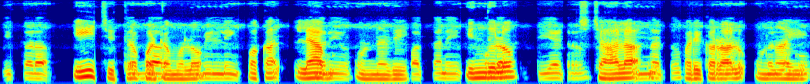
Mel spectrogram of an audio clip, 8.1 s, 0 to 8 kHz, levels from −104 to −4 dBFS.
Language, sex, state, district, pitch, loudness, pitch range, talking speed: Telugu, male, Andhra Pradesh, Sri Satya Sai, 130 Hz, -23 LUFS, 125-140 Hz, 65 wpm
